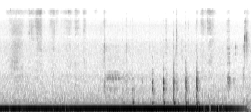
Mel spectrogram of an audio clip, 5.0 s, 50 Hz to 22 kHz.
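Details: Knight 98AE-184K mid-1930s receiver's six-inch electrodynamic loudspeaker, field coil energized, after re-shimming the voice coil with transparency film: steady sine tone around 100 hertz, no rubbing, buzz or rattle; cone moves freely, normal speaker tone.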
